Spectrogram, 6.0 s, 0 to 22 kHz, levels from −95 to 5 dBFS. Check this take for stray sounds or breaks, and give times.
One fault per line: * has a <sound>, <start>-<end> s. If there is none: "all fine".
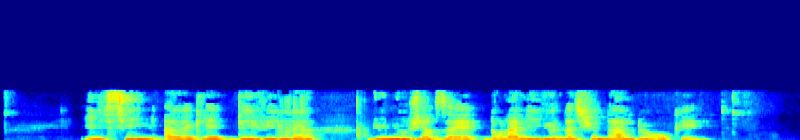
all fine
